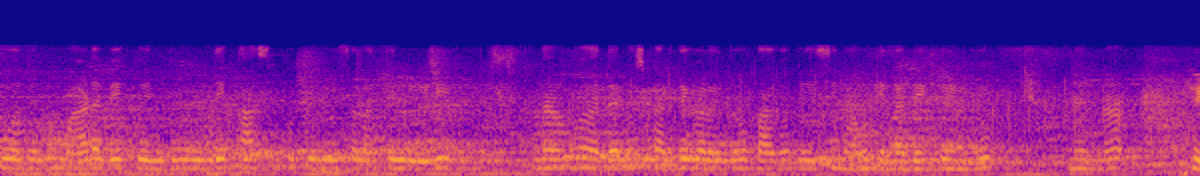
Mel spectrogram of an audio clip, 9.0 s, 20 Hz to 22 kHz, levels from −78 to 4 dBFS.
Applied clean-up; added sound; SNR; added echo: none; Applause; 20 dB; none.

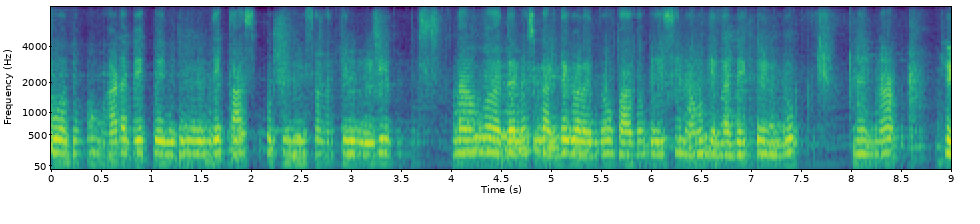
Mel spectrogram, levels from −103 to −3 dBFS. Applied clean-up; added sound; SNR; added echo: neural mask model RNNoise.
